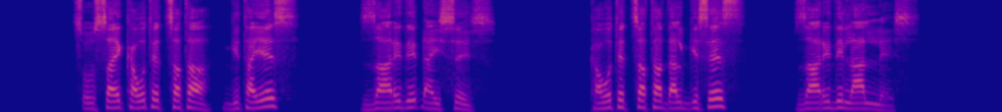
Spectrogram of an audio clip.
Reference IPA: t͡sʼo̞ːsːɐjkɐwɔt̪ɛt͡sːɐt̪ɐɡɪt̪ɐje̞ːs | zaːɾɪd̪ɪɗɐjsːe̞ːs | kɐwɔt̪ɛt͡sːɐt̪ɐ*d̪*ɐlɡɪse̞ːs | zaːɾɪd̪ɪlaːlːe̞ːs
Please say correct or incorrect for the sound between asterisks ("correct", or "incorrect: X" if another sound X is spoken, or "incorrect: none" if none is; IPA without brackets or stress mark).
correct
